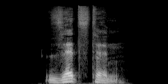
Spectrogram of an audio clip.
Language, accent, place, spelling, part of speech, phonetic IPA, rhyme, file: German, Germany, Berlin, setzten, verb, [ˈzɛt͡stn̩], -ɛt͡stn̩, De-setzten.ogg
- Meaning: inflection of setzen: 1. first/third-person plural preterite 2. first/third-person plural subjunctive II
